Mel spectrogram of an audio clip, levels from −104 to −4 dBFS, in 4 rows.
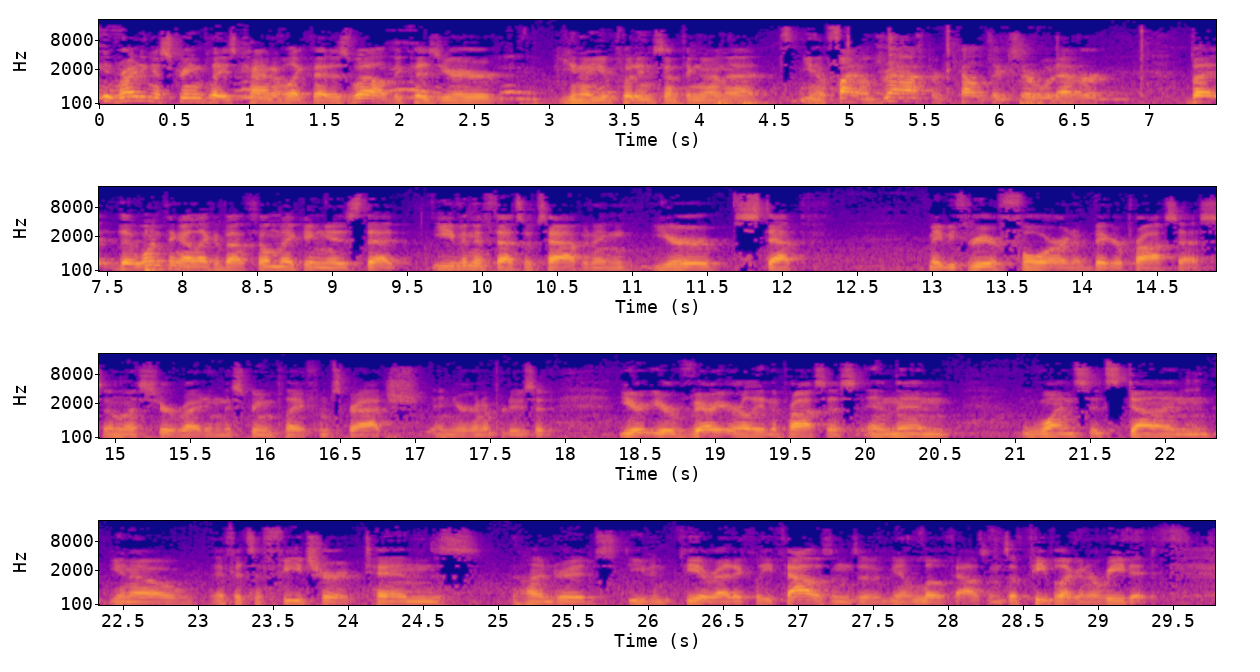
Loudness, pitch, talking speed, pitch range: -32 LUFS, 120 Hz, 195 wpm, 105-130 Hz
